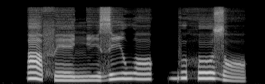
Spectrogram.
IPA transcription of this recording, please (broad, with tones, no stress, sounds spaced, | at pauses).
a˦˨ f eː˨ ɲ iː˨ z iː˦ w ɔ˦ | b u˦ h oː˦ z ɔ˨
